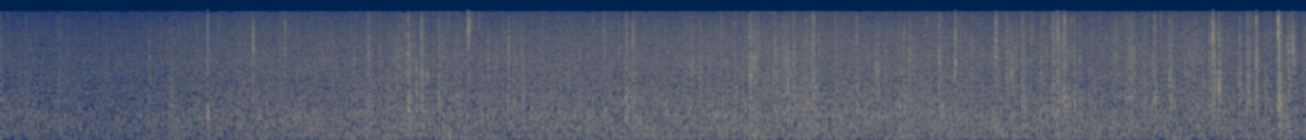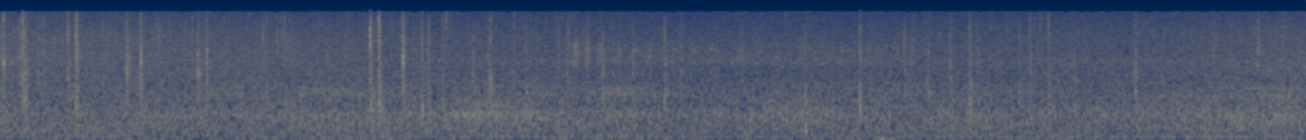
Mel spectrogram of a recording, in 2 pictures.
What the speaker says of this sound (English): Can you see all the rain on the water?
